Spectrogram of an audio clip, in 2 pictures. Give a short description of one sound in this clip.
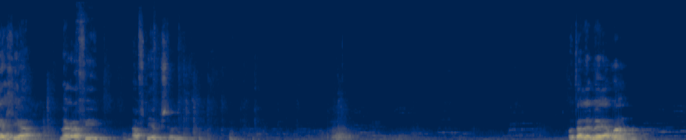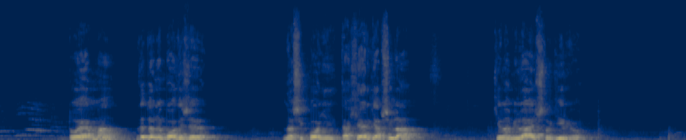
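An elderly man speaks calmly and slowly, close by, with pauses.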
